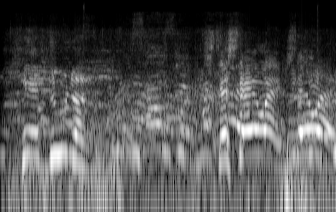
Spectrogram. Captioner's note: shouting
